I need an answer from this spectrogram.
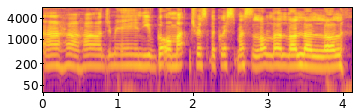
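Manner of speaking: high, sing-song sibling taunt; teasing. Retold or imitated. Child teasing older brother about a mattress present, high mocking taunt. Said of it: "I love teasing him".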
